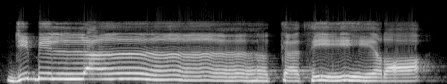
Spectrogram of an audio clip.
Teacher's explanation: یہاں پر لام کے اوپر دو زبر کے بعد جب کاف آ رہا ہے تو یہاں غنہ کریں گے ایک الف کی مقدار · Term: نون تنوین کا اخفاء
